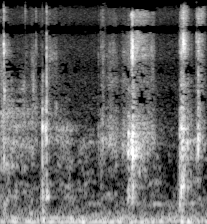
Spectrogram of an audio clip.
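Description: Near silence with a few soft, brief rustles of paper pages being turned by hand in a handmade journal.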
